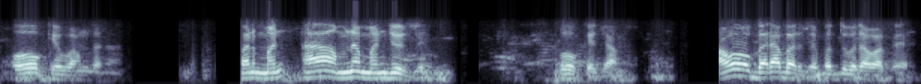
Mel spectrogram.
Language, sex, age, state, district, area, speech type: Gujarati, male, 60+, Gujarat, Rajkot, rural, conversation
